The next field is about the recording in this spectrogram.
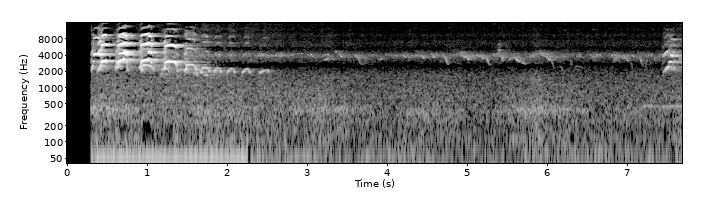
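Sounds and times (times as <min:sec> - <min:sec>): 
Common black hawk calling with shrill harmonic piping notes in southeast Arizona: 0:00.3 - 0:02.6, 0:07.4 - 0:07.6.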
